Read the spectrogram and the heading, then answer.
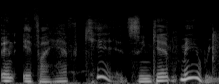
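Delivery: slow, swooping mimicked way of talking. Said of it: "It's just the way you say things".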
